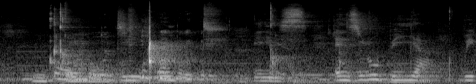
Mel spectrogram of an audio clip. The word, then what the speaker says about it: umqombothi: Will you please pronounce it Umqombothi? Umqombothi.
